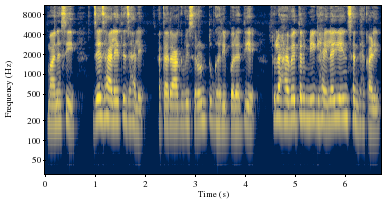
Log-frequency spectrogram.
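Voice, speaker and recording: A woman's voice: on the low side, steady tone, normal speed, mellow, lightly acted. A woman voicing a hurt, angry young husband in a spoken story.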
